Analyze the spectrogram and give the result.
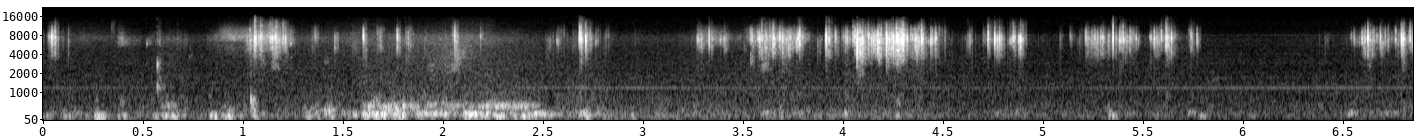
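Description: A row of small solid jelly beans on a fabric sofa is rolled and swept with fingertips and long nails. The result is a bright, dry rattle of quick clicks in uneven bursts with short gaps, almost no low end, and a faint steady tone underneath.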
